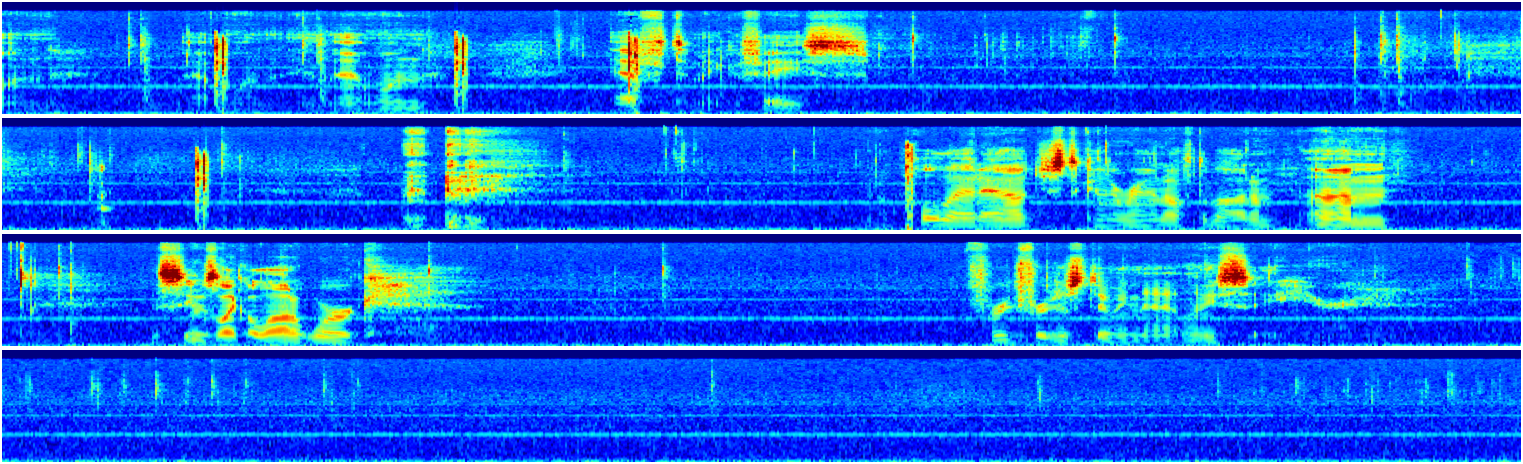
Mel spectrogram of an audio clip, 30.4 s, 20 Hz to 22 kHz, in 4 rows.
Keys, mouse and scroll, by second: 1.0-4.8 right drag, 4.4 f, 4.9 right click, 6.2-8.2 middle drag, 8.5-10.5 right drag, 12.0 click, 17.1-19.0 middle drag, 20.2-22.1 middle drag, 23.1-23.8 ctrl+z, 24.5 ctrl+z, 25.0 ctrl+z, 25.3 ctrl+z, 25.6 ctrl+z, 26.1 ctrl+z.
